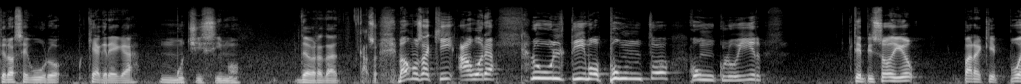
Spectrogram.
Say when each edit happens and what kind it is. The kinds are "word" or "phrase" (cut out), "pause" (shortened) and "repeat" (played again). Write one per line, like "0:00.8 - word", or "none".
0:03.5 - word
0:05.3 - word
0:06.9 - word
0:08.5 - word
